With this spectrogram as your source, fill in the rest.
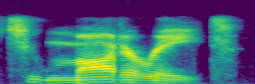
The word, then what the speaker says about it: moderate: in this case it's moderate the at ending is very much under pronounced it's an unstressed syllable however when it is a verb it is stressed so it becomes to moderate it like eight it's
